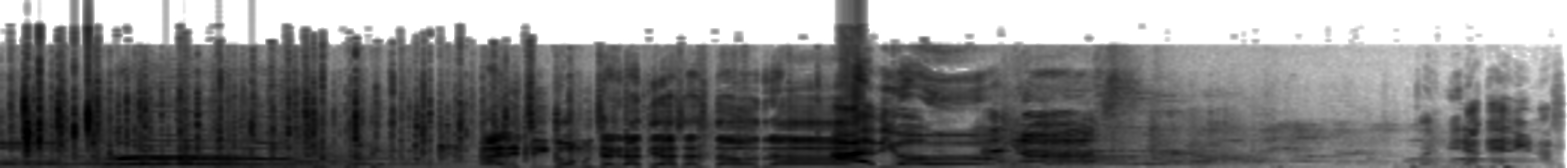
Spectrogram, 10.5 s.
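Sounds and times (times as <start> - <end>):
applause: 0.0 - 4.8
speech: 3.5 - 6.8.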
